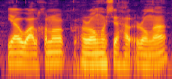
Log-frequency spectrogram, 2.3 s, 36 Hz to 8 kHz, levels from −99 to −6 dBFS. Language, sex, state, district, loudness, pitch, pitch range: Assamese, male, Assam, Kamrup Metropolitan, -16 LUFS, 110 Hz, 105-115 Hz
